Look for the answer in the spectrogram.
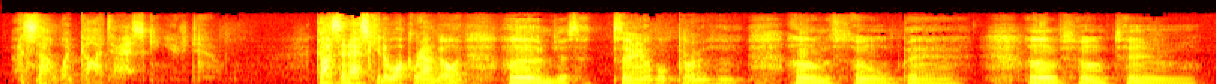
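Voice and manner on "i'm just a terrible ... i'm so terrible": very slow, mumbling boxer voice, dragging every word. Mocking people who keep calling themselves terrible, in a Rocky impression. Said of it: "Kind of sounded like my Rocky impression".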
